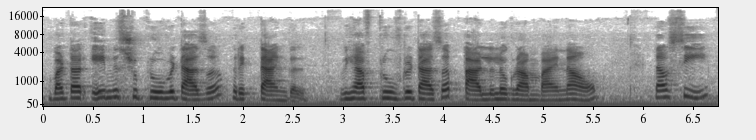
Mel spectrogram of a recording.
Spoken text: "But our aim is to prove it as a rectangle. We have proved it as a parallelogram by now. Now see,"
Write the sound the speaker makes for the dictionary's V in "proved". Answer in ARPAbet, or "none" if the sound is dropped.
V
